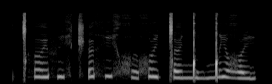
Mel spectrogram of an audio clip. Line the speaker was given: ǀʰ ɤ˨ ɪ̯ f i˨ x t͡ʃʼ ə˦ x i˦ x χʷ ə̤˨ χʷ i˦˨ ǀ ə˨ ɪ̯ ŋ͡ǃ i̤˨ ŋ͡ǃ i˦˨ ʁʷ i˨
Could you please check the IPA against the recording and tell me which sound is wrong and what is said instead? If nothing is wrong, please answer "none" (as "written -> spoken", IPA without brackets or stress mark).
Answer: none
